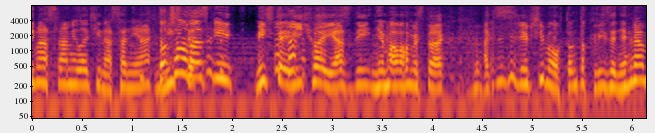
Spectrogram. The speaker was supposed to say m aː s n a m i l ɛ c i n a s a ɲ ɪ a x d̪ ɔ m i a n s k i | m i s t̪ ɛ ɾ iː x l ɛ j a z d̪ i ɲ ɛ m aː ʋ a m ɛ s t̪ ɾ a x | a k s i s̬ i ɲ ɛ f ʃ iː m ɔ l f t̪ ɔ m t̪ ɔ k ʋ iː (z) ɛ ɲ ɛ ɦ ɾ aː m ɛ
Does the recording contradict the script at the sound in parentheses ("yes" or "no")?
no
